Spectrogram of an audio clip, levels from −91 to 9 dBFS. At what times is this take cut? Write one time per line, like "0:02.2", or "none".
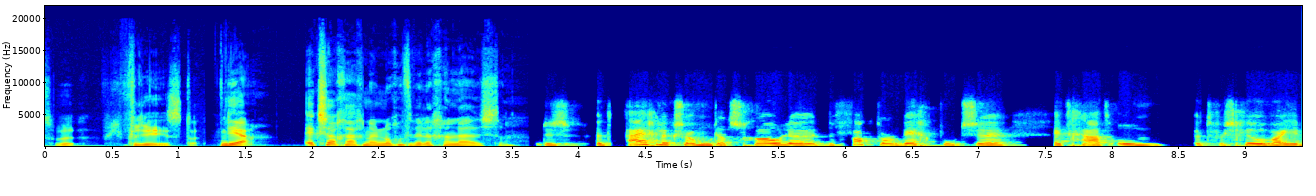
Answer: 0:01.2
0:02.7
0:03.6
0:04.2
0:05.0
0:07.6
